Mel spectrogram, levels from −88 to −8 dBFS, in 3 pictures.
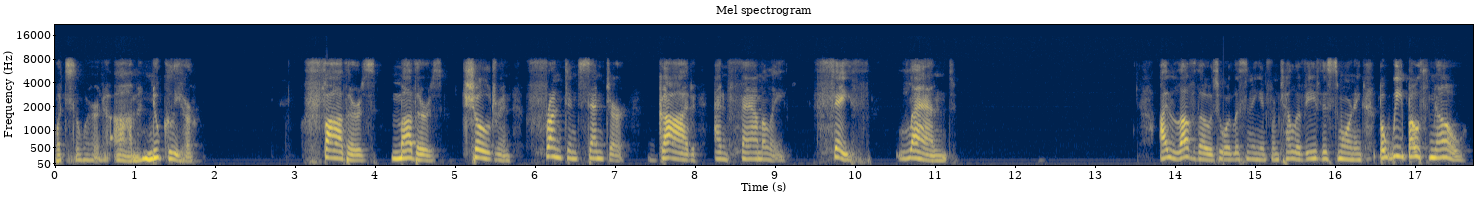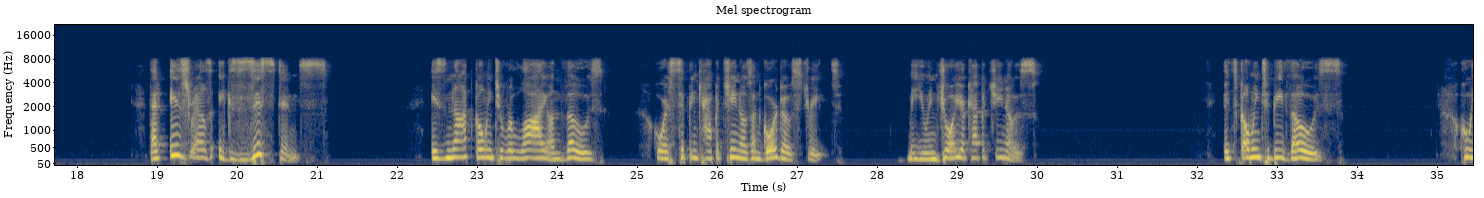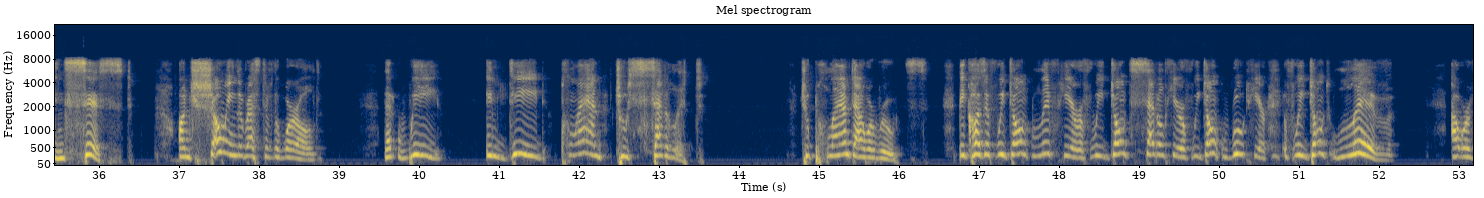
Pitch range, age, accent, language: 155-250 Hz, 50-69, American, English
